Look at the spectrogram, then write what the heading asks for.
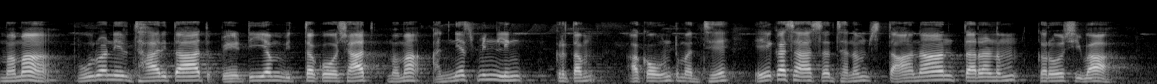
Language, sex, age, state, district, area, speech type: Sanskrit, male, 18-30, Karnataka, Bidar, rural, read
